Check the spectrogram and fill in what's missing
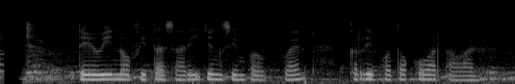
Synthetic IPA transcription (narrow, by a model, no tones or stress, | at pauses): dɛwinɔfit̪asaɾid͡ʒɨŋsimpəlplɛn | kɨrdipɔt̪ɔkuwart̪awan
